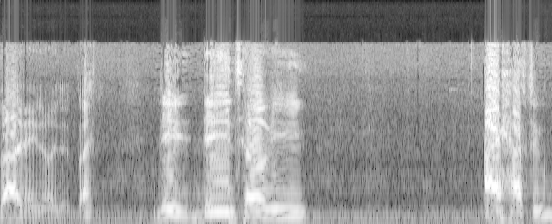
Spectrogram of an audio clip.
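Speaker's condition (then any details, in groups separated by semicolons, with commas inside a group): Cerebral palsy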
